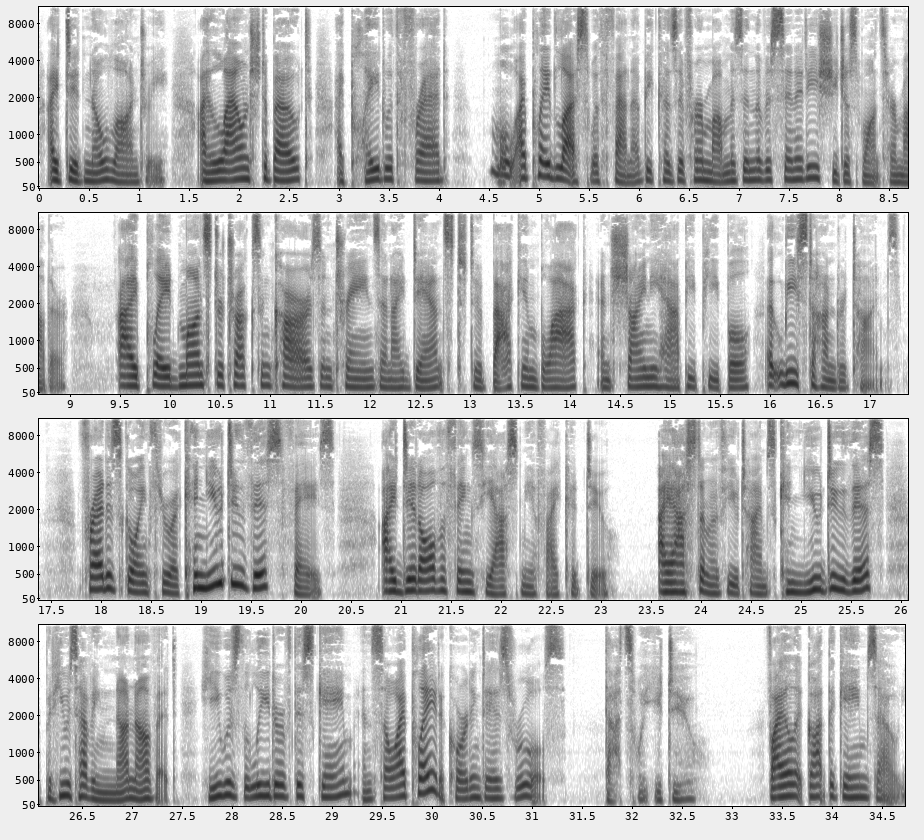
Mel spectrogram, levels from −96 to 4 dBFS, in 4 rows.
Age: 50-69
